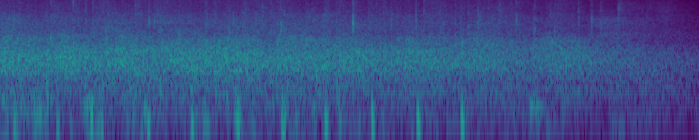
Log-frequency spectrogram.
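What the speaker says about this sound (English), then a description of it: "Another round of applause." Audience applause at a symposium panel on resentencing legislation, steady dense clapping throughout with some distinct individual claps, tapering slightly toward the end.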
